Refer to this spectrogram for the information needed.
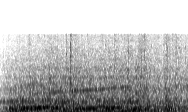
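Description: A jeep driven by field guard Barnabaš Peter Heredi on a border patrol suddenly accelerates. Its engine roars, a loud, continuous low rumble with a faint whine riding above it, with no voices.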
